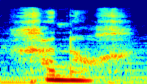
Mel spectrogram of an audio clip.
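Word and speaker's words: חנוך: Pronounced Chanoch in Hebrew.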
